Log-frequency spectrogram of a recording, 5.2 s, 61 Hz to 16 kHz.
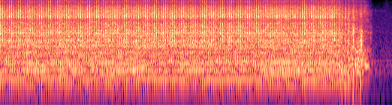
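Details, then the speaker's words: Free 1998 Craftsman 22-inch mulcher mower, 6.25 hp, hammers along with a rough, crackling, uneven beat for several seconds, then cuts out. The carburetor also won't stay on. "The other motor is definitely good, but all the popping and cracking you hear going on is where somebody twisted off the exhaust bolt, the upper one, and twisted it off inside there."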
